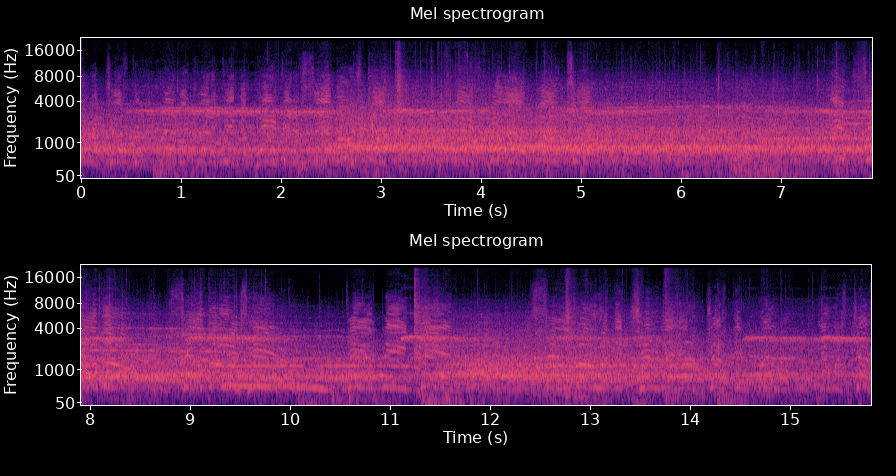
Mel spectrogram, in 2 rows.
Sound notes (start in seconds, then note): 3.2 whistle blowing; 6.0 crowd cheers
